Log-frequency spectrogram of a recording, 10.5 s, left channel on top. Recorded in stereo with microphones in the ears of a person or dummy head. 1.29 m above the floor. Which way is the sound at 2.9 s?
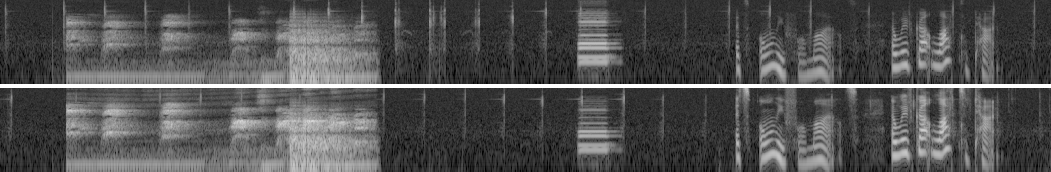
30° right (ahead or behind).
